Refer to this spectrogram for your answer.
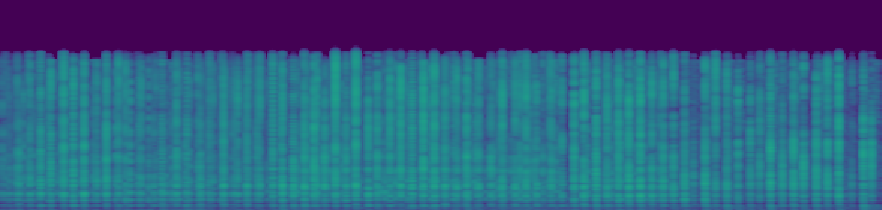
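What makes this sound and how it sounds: Fingertips tap and scratch rapidly on the printed pages and page block of an open, solid paperback book with paper pages. The result is a dense, fast stream of short, dry, papery taps with a bright scratchy texture and almost no ring.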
